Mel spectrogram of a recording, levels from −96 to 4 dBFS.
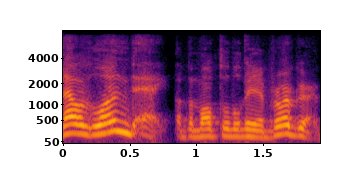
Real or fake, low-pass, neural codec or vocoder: fake; 7.2 kHz; codec, 16 kHz in and 24 kHz out, 0.6 kbps, FocalCodec, streaming, 2048 codes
